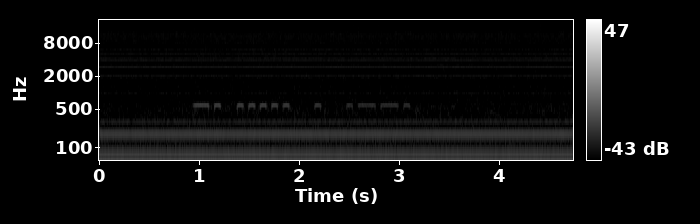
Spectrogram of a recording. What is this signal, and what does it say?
Morse code, heard as a keyed tone, about 21 wpm, 600 Hz, with noise. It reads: N5EP
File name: CW / kt5j wpx cw-op-k5pi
